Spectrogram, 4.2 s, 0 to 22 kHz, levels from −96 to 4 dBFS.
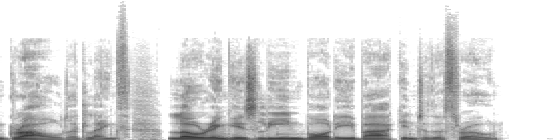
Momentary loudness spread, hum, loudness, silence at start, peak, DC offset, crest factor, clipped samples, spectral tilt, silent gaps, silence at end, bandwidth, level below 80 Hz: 14 LU; none; -26 LUFS; 0 s; -6 dBFS; under 0.1%; 20 dB; under 0.1%; -5.5 dB/octave; none; 0.45 s; 17.5 kHz; -56 dBFS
